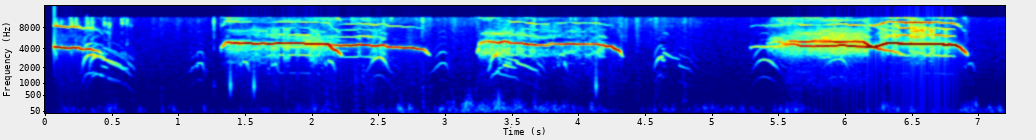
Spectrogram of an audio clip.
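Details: Female snowy owl on its ground nest in the Arctic, giving three long, high, shrill whistled screams of about one and a half seconds each, level then dropping at the end, with quiet low rumbling between calls.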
